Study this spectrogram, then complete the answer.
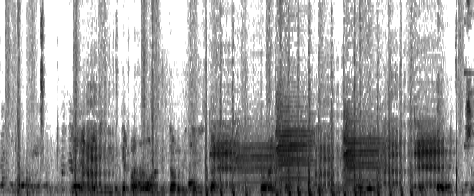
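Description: Sheep in Minecraft Bedrock Edition bleat repeatedly in short wavering calls, close and clear, mixed with a person talking over them.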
